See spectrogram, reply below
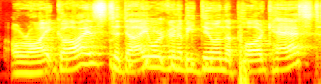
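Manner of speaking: Australian accent, said loudly. Podcast host imagining opening an episode in an Australian accent. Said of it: "I'll be having an Australian accent today".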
